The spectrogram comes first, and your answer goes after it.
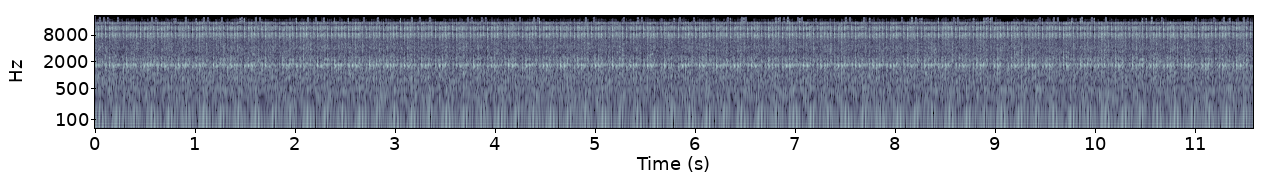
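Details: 1985 Mercedes 300D diesel idling in drive under AC load during a rack damper bolt adjustment; lumpy, uneven beat about three times a second over steady clatter; rough idle, cause unclear.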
